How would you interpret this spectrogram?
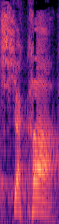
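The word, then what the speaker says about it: shachah: for worship the first word is the word shaka it's spelled s-h-a-c-h-a-h a lot it means depressed not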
